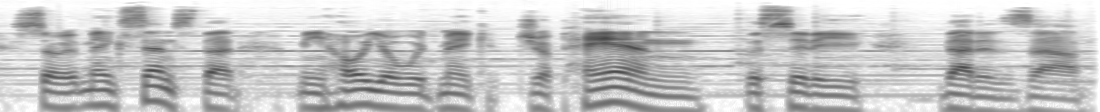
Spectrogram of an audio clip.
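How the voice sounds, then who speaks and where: A young man doing casual live game commentary in an excitable, playful, slangy way. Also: on the low side, takes it slowly. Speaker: game streamer. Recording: game music behind the voice. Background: game music.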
